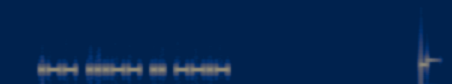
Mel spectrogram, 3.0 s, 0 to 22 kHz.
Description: Morse code, heard as a keyed tone, about 44 wpm, 700 Hz. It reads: W3IQ
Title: USA Call Signs - 4 Characters - 2x Character Spacing - 45wpm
